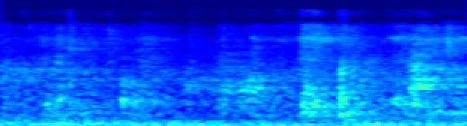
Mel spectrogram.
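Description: Faint shuffling of a boxer dog's paws on rubber floor matting as it moves into a sit, with a few light ticks about one and a half seconds in, over a low room rumble.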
